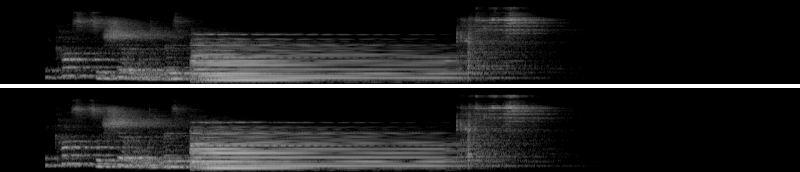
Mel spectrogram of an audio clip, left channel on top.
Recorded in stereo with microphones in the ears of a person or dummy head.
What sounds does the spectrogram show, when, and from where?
0.5 s a woman speaking: 60° right (ahead or behind), 2.5 m
1.9 s a piano: 50° right (ahead or behind), 1.6 m
4.6 s keys jangling: 5° right (ahead or behind), 0.6 m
